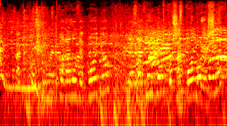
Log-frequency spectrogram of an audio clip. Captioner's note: female speaking Spanish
